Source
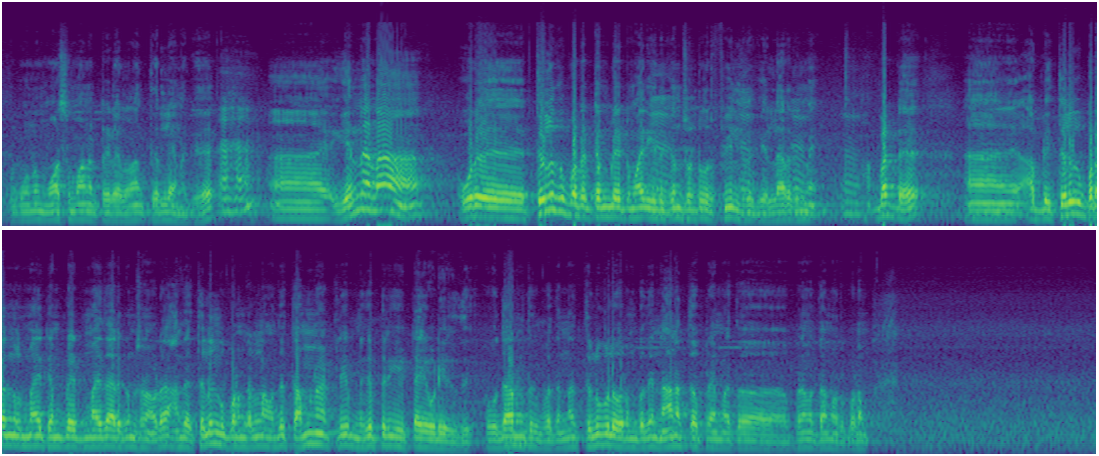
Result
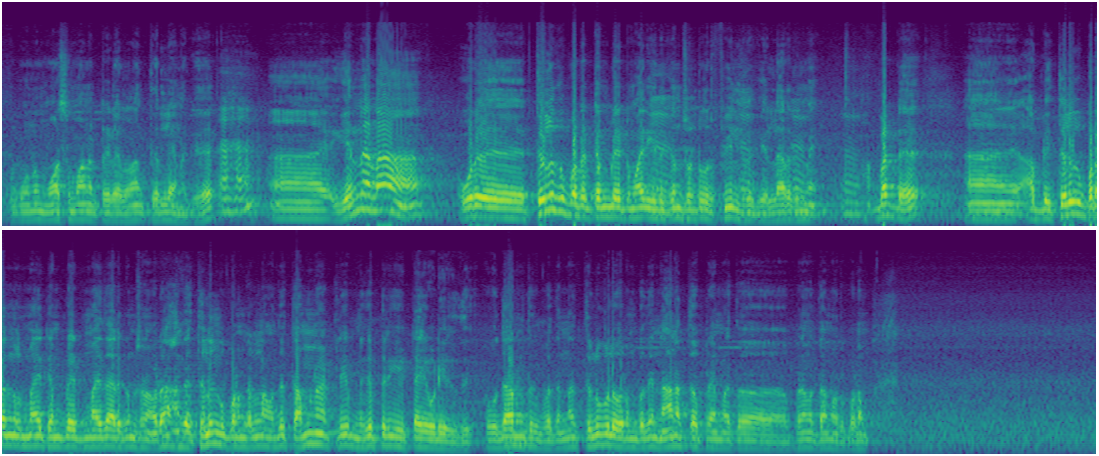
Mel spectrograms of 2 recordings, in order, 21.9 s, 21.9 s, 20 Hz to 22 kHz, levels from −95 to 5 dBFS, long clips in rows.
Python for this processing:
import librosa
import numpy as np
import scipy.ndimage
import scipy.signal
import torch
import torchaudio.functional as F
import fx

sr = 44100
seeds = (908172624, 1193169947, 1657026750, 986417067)

y = fx.comb(x, sr, ms=6.6, depth=0.99, at=(12.45, 13.02))
y = y * 10.0 ** (5.0 / 20.0)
